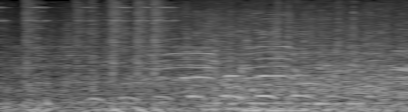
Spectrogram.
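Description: A crowd screams and shouts in panic.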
